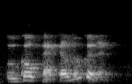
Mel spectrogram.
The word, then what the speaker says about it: Ukko-Pekka Luukkonen: So, rounding us out in our top five, a goalie with an amazing name that I'm probably going to butcher. It's Ukko-Pekka Luukkonen. – I think you got it. – Ukko-Pekka Luukkonen.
